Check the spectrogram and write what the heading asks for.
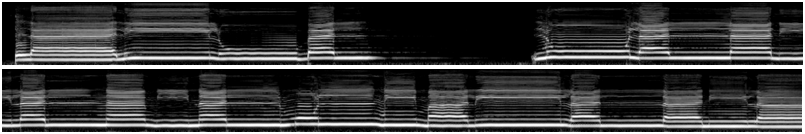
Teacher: La itu punya sifat tawasud namanya, jadi tidak terlalu mengalir, suaranya tidak juga terlalu ditahan, jadi sedang-sedang saja.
